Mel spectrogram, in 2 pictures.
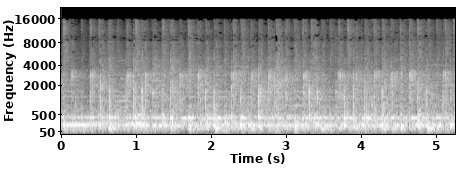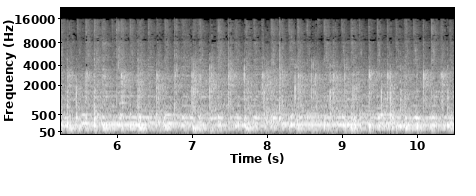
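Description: Live flamenco: acoustic guitar and cajón with hand clapping (palmas) and the dancer's shoes tapping out footwork on a portable dance board, a dense run of sharp taps over the guitar.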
